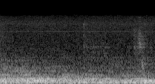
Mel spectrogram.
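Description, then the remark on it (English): A continuous deep roar of an aeroplane flying overhead, a steady, loud, low-pitched rumble that holds evenly throughout with no voices. “I can hear something that sounds like an aeroplane.”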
